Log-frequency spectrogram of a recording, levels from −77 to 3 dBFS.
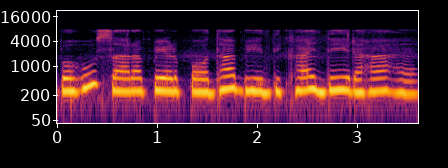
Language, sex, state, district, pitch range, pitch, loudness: Hindi, female, Jharkhand, Palamu, 245-265 Hz, 255 Hz, -12 LUFS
